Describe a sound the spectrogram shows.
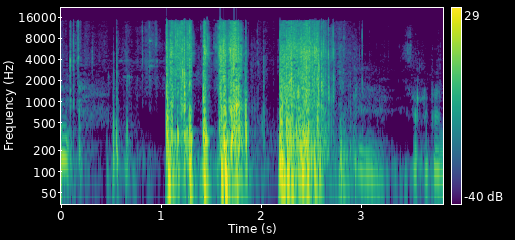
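Dry straw rustles and crackles close by.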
